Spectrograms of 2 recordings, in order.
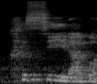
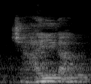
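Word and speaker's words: xi: 그 다음에는 뭐냐면은 크씨라고 하는 것인데 크씨 그러니까 크자는 거의 묵음이고 씨라고 그래요. 영어 발음으로는 자이라고 그럽니다.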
